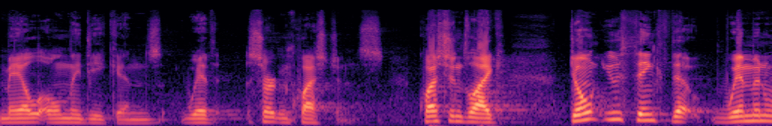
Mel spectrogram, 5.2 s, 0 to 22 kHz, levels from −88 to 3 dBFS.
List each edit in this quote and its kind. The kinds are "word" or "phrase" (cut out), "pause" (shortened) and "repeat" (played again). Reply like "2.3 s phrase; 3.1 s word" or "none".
none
